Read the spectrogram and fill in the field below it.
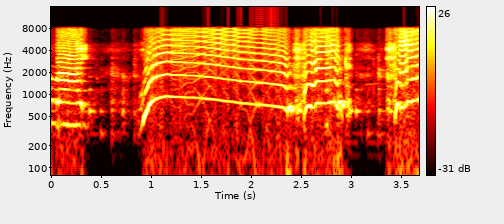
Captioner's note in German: Alle jubeln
